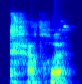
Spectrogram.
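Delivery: quatre said in French, soft final tr; French number. Pretend. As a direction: quatre in French, one syllable kat. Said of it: "if we're doing languages".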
